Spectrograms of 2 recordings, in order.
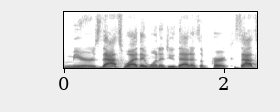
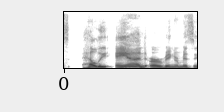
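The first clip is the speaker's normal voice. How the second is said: normal talking voice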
